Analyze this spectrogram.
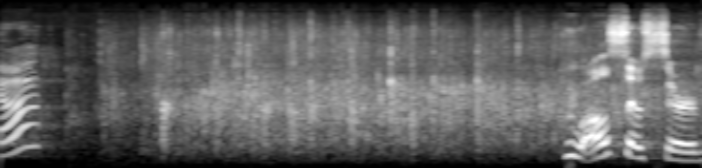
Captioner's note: applause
